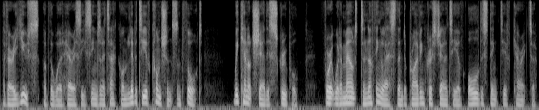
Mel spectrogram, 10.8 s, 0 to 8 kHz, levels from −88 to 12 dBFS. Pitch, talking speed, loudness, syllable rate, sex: 105 Hz, 195 wpm, -19 LUFS, 6.4 syllables/s, male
